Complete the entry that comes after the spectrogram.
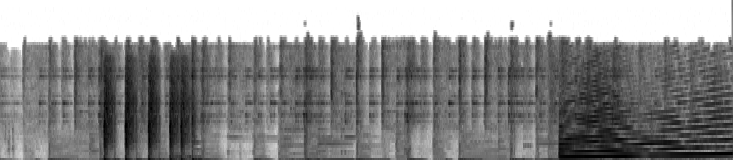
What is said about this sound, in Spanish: Bueno, esta es la ambulancia, es el último sonido que grabamos, es la salida de la ambulancia para atender a una emergencia.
